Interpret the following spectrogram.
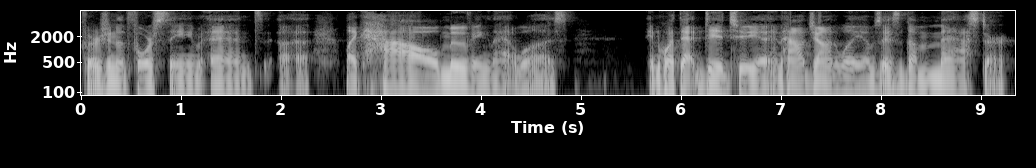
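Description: A man's voice: low voice, little pitch movement, slow, creaky. A man chatting casually about fan topics as a podcast host.

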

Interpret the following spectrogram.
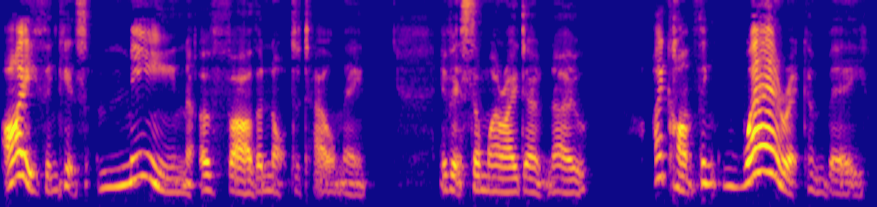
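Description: A woman's voice: sits low, sing-song, slow pace, bright, forceful tone, breathy edge, heavily acted. A woman voicing a headstrong, hot-tempered young tomboy girl, indignant and outspoken, in a children's storybook. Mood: puzzled, resentful. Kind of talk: children's adventure storybook reading.

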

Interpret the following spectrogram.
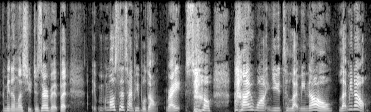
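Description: A woman's voice: mid-range voice, expressive, moderate pace, a bit bright, dry recording. A young woman with a congested, nasal voice from a cold, giving frank, chatty advice as a podcast host and swearing casually.

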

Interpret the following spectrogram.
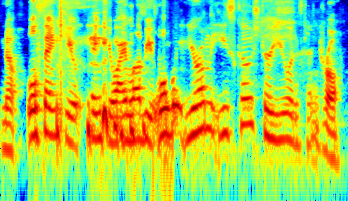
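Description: A woman guest on a podcast who has just woken up, talking in a low, sleepy voice with a bubbly, joking manner over a remote recording. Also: lively intonation, vocal fry, crowd noise. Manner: bubbly and jokey, quick asides. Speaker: podcast guest, psychic medium.

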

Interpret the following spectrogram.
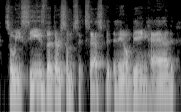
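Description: A man's voice: medium pitch, normal speed. A man who calls games on the radio, a guest on a podcast chat, talking in an emphatic, opinionated way and repeating points for stress.

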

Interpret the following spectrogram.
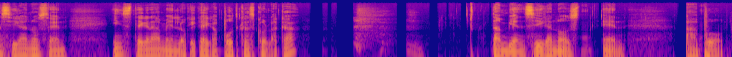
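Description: A man's voice: lowish voice, vocal fry, dark tone, breathy edge, no room sound, clean studio sound. A young Mexican man with a Mexican Spanish accent and some American English, hosting his own podcast and talking loosely in slang, switching between Spanish and English. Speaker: podcast host. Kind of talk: casual solo podcast monologue. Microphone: close podcast microphone.

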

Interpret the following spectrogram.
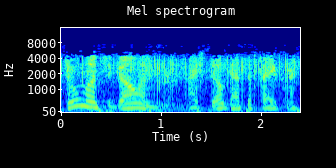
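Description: An actor playing a brash, self-important tavern manager in a 1940s radio comedy, slangy bad grammar and mock-grand words. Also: male voice, high-pitched, wildly swooping pitch, fairly quick. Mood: proud, sentimental. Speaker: comedy show host. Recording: dull, noisy old radio broadcast.

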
